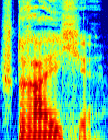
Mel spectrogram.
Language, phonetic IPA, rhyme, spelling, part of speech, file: German, [ˈʃtʁaɪ̯çə], -aɪ̯çə, Streiche, noun, De-Streiche.ogg
- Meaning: nominative/accusative/genitive plural of Streich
